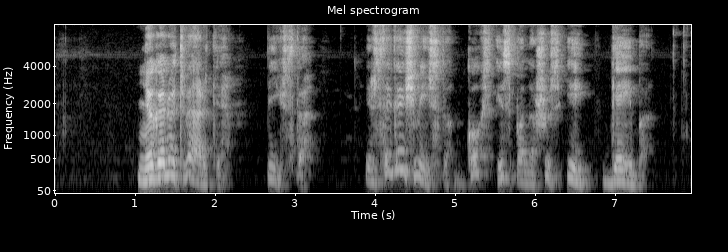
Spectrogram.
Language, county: Lithuanian, Vilnius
